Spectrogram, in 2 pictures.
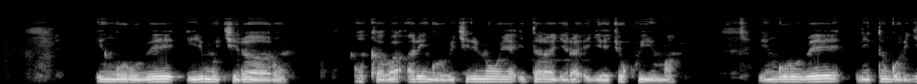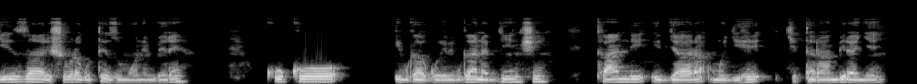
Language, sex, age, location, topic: Kinyarwanda, male, 18-24, Huye, agriculture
